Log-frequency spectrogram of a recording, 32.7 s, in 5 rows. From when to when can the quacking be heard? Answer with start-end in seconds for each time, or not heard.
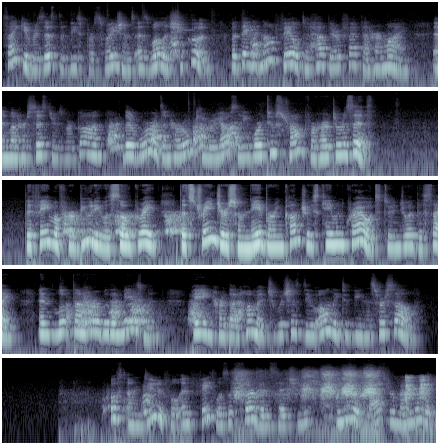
29.6-32.6.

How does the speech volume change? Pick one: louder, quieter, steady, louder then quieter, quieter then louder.
louder then quieter.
